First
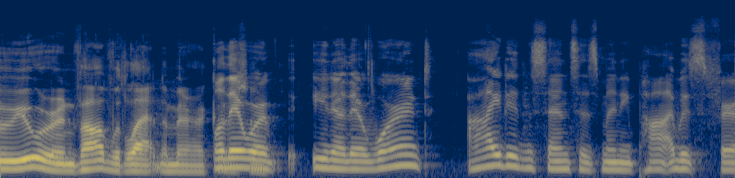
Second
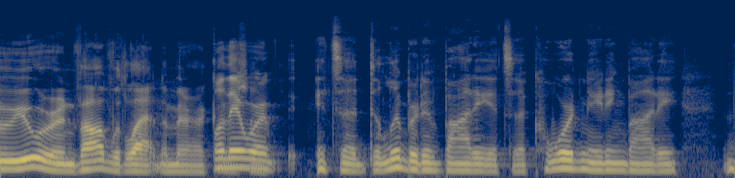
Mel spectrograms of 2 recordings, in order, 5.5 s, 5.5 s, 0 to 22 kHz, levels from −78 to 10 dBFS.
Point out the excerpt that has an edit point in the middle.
second; 1 cut; at 2.3 s

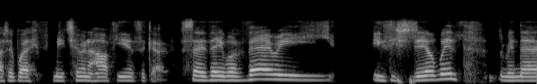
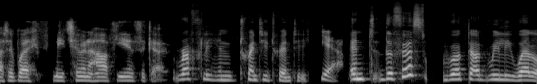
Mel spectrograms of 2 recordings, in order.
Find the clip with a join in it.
first; 1 cut; at 1.7 s

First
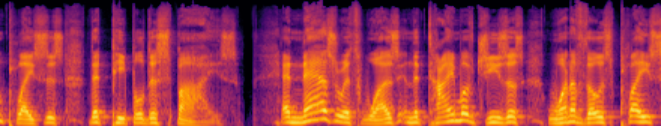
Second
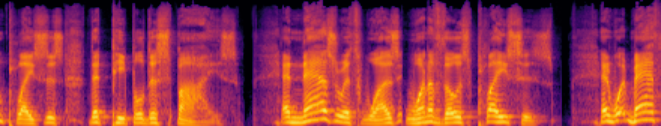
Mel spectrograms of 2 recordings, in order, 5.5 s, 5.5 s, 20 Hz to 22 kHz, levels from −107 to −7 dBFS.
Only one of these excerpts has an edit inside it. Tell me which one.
second; 1 cut; at 3.3 s

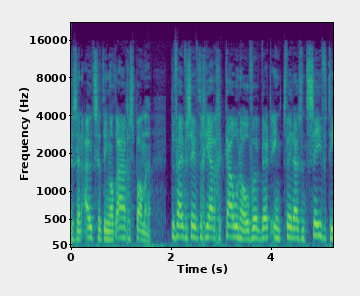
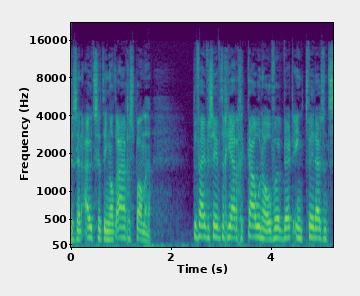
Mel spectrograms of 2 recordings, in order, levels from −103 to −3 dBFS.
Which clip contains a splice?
first; 1 cut; at 1.9 s

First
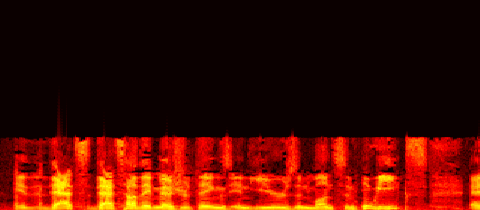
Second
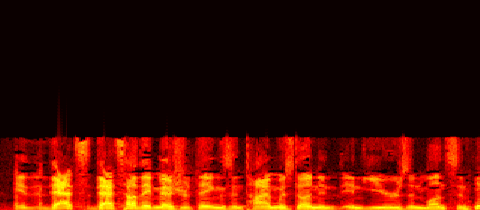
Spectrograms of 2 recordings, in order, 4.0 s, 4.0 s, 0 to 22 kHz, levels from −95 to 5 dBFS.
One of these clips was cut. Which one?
first; 1 cut; at 1.9 s

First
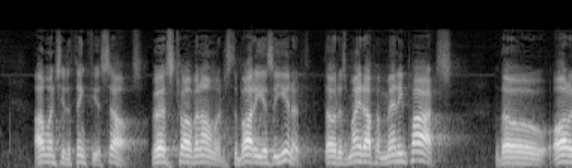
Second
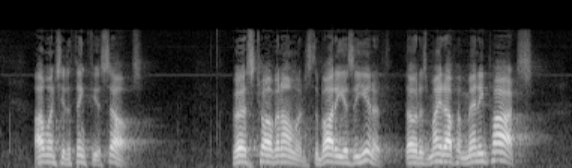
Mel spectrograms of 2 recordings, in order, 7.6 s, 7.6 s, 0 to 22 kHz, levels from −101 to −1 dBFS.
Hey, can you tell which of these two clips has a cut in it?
first; 1 cut; at 1.9 s

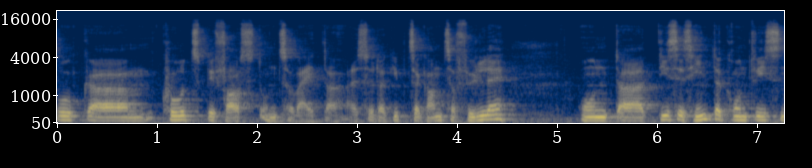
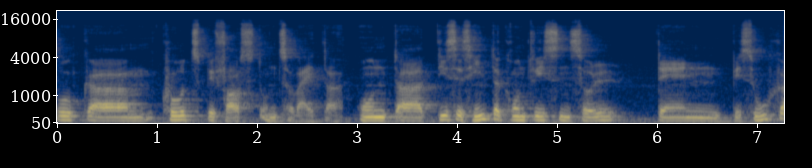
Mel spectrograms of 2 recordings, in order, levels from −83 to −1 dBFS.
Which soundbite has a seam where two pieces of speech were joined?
second; 1 cut; at 2.8 s

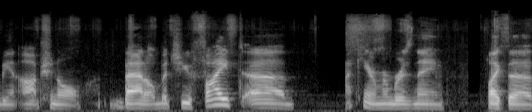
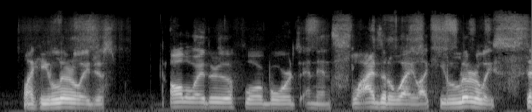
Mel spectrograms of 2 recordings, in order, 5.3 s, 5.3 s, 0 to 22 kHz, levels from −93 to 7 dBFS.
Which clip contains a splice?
first; 1 cut; at 1.0 s

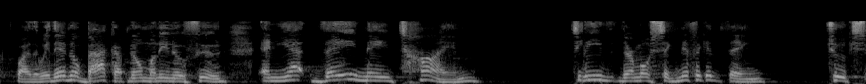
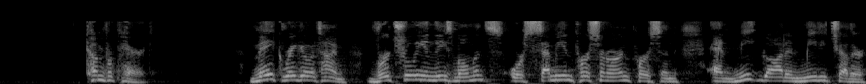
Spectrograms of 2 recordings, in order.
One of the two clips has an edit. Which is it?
first; 2 cuts; at 1.2 s, 5.8 s

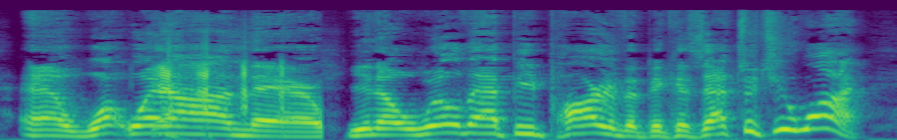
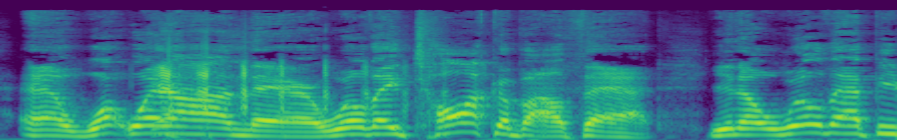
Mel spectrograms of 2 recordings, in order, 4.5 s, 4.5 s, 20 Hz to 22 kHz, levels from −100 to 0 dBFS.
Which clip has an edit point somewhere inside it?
first; 1 cut; at 1.6 s

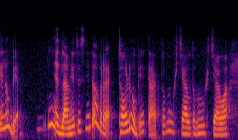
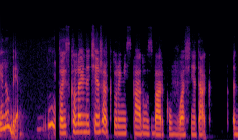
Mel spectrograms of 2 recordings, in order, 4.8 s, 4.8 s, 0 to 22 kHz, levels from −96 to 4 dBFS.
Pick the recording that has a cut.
second; 1 cut; at 1.1 s

